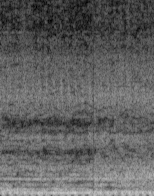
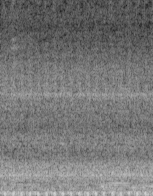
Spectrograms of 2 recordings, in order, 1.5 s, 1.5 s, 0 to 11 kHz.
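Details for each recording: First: Honda Scoopy injected scooter after repairing a broken sensor wire, idle 1600 rpm, injector 2.7 ms, O2 sensor graph normal: quick even putter with steady beats, no misses or stumbles; idling cleanly. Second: Honda Scoopy with MIL flashing 7 short blinks; broken engine temperature sensor wire makes the ECU read a cold engine and add injector fuel; fast, slightly uneven idle putter; rich-running idle.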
